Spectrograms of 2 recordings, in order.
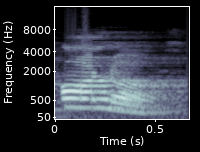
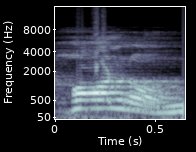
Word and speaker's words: honor: example an honor an honor now you cannot say an horor no the her is silent so it begins with the o sound an honor an hour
